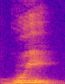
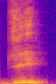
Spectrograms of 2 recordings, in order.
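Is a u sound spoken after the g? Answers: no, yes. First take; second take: yes; no. First: The u after the g is pronounced. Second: The u after the g is silent. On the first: "Como eu falei aqui, ó" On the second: "Não foi, porque eu falei gui"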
